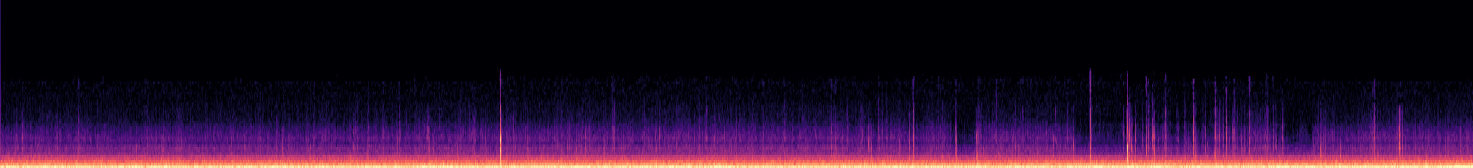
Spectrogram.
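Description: Steady driving noise of a car heard from inside the cabin: engine and tyre hum on a wet road, even in level throughout, with a few faint ticks in the second half.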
